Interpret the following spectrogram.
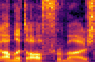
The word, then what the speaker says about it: omelette au fromage: Oh, you're saying omelette au fromage, not du fromage?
